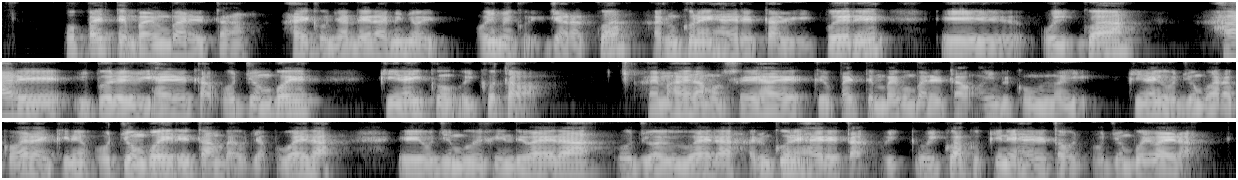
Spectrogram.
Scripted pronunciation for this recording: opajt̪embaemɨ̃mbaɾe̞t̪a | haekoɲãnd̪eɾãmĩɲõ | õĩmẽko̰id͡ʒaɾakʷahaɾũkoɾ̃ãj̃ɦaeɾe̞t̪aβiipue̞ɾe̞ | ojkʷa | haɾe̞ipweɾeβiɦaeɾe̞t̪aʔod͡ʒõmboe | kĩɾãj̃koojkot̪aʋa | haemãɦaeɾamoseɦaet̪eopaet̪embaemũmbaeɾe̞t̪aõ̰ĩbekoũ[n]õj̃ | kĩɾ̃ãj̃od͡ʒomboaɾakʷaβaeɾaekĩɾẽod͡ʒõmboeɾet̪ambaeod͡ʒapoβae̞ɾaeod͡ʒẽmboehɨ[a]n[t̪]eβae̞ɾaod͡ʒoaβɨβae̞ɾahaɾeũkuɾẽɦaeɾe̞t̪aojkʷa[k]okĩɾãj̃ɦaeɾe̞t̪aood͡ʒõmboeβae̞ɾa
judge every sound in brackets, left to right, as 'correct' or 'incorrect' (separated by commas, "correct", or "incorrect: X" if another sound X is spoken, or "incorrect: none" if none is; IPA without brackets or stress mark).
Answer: correct, incorrect: e, incorrect: d̪, correct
